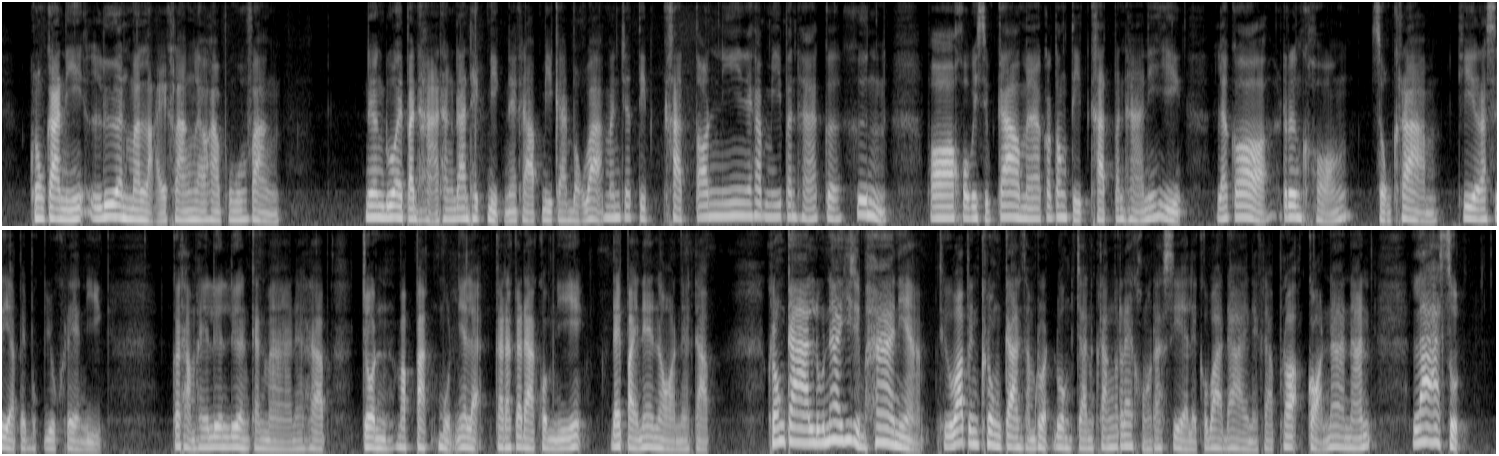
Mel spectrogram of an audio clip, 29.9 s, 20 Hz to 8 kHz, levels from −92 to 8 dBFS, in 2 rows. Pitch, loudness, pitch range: 130 Hz, -21 LUFS, 115-145 Hz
